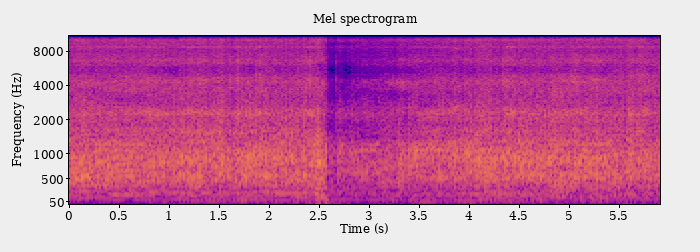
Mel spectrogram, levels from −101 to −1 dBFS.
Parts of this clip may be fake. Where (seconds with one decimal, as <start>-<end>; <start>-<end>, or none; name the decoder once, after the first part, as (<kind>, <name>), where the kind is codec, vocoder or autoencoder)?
0.0-1.1 (codec, SNAC); 2.9-3.8; 4.8-5.9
